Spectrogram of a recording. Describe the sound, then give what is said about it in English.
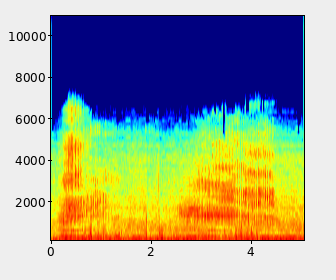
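A male bison, sticking its tongue out, lets out a long, deep, rumbling grunt that swells into a loud guttural roar, thick with low growling tones and a raspy burp-like quality, with no speech. “Thank you, YouTuber Jim Doss, who posted this 9-second video of a male bison sticking his tongue out like it was a fraternity burping contest and just letting the grunts rip.”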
